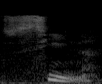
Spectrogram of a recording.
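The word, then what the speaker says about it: س: It's Siin. The pronunciation is Sa. If I add alamat al-tashkil, it will be Sa, Su, Si.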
